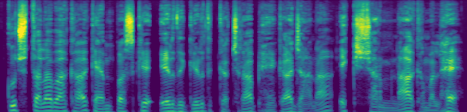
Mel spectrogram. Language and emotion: Urdu, disgusted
